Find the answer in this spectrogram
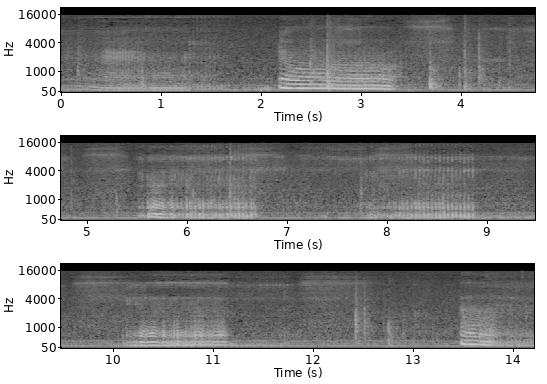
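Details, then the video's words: Several bulldogs snore together all night like an orchestra, giving uneven, low, rattling snores of different lengths with faint breathy sounds between them, heard indoors. "My Snoring Bullies"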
